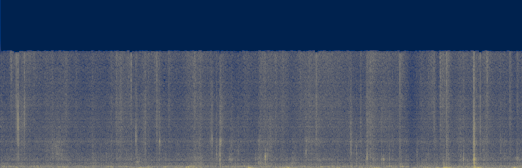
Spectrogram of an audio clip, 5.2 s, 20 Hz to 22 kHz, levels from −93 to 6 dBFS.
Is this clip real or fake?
fake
